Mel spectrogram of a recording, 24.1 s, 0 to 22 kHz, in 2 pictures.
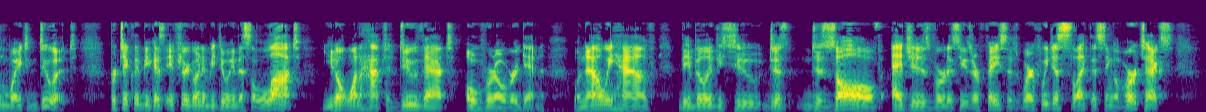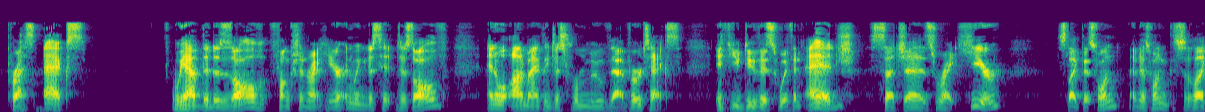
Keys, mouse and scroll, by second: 0.1 middle click, 1.7 right click, 1.9 g, 2.7 right click, 3.2 a, 11.0 right click, 12.5 x, 18.7 middle click, 19.6 shift+middle click, 20.1 scroll down 1, 20.7 shift+middle click, 22.6 right click, 23.4 shift+right click.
